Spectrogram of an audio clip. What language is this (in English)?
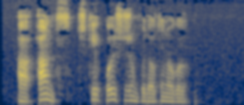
Mari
